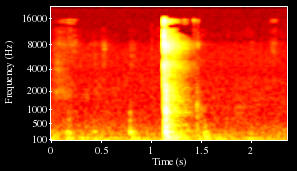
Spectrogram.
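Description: A lever wire connector snaps shut with a sharp click.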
